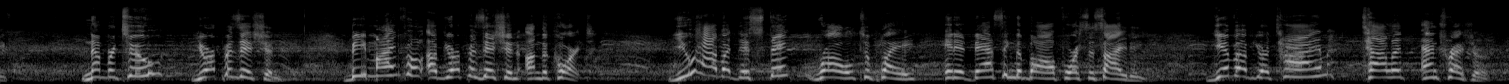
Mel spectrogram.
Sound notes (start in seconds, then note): none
